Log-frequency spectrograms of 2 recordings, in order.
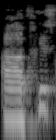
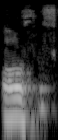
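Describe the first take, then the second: First: The first vowel is a full open aa. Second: The first vowel is a full rounded o. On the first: "ऑफिस नहीं कह रहा हूं मैं" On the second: "और ना ही हम इसको ऑफिस कह रहे हैं"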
